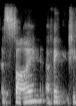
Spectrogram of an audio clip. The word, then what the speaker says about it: acai: can't bring myself to call it an acai bowl. Ah, yes. So I rock up and go, Aki bowl, please, love. She goes, it's acai, I think she says.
